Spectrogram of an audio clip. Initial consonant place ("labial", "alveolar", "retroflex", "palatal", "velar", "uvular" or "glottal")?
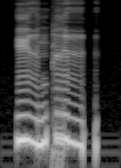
palatal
